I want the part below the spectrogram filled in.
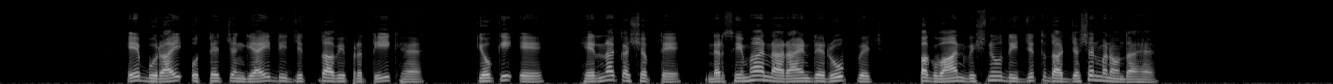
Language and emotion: Punjabi, neutral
